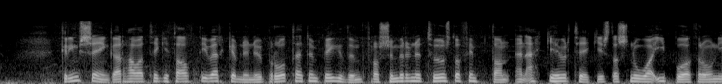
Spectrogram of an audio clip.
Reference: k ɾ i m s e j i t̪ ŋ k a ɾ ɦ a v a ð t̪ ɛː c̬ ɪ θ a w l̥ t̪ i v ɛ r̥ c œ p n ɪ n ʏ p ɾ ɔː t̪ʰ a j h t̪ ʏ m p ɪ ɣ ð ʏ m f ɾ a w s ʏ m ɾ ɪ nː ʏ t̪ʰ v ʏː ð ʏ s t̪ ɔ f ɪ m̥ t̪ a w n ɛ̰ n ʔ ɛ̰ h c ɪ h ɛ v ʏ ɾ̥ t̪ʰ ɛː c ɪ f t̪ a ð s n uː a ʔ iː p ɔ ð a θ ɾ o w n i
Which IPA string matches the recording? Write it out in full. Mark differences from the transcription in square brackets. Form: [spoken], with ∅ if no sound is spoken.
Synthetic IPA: k ɾ i m s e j i [∅] ŋ k a ɾ ɦ a v a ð [t̪ʰ] ɛː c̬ ɪ θ a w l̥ t̪ i v ɛ r̥ c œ p n ɪ n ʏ p ɾ ɔː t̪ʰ a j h t̪ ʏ m p ɪ ɣ ð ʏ m f ɾ a w s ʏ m ɾ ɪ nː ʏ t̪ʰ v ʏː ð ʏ s t̪ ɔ f ɪ m̥ t̪ a w n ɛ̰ n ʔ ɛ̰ h c ɪ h ɛ v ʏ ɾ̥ t̪ʰ ɛː c ɪ [s] t̪ a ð s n uː a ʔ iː p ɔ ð a θ ɾ o w n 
